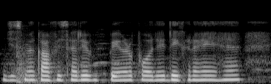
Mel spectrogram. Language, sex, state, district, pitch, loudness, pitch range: Hindi, female, Uttar Pradesh, Shamli, 205 Hz, -18 LUFS, 200-205 Hz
